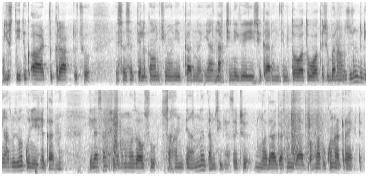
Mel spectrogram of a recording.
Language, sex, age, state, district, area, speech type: Kashmiri, male, 45-60, Jammu and Kashmir, Srinagar, urban, spontaneous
